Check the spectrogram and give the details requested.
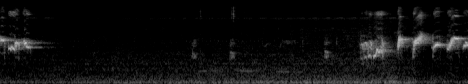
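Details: Red-whiskered bulbul teasing song meant to prompt young birds to sing back: a short warble at the start, a long quiet stretch, then a rapid run of loud, chirpy, up-and-down notes at the end.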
